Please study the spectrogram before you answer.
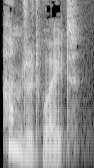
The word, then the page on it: hundredweight: British English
